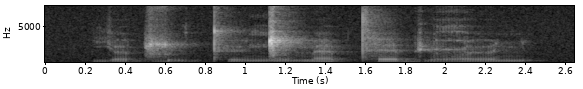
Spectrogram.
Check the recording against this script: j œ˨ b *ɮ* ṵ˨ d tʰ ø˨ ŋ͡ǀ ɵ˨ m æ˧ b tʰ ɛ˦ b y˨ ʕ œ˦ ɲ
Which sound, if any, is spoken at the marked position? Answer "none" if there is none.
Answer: ɮ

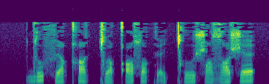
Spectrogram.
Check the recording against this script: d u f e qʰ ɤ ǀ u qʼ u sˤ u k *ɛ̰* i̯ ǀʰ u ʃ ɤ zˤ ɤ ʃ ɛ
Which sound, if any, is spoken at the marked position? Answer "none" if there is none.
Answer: ɛ̰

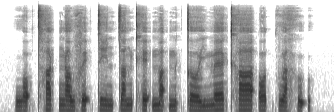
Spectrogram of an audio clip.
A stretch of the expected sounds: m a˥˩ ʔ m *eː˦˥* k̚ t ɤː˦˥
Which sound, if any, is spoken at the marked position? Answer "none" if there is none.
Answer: e˦˥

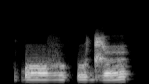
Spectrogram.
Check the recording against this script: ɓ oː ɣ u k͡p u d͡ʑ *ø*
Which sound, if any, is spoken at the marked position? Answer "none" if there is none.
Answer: ø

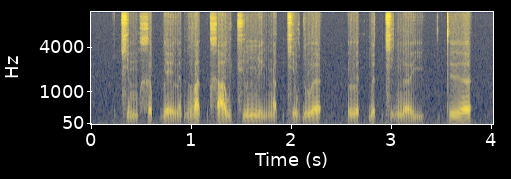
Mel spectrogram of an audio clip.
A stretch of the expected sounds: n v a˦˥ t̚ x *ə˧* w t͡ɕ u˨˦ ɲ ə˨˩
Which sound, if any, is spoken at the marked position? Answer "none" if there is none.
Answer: a˧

